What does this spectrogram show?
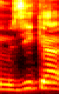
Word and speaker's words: موزيكا: مزيكا اصلا جايه من موزيكا بالمناسبه يعني حتى اقرب لنقط الايطالي هي جايه من موزيكا بالانجلش ميوزك بس هي بتقال موزيكا مش موزيك فهي اقرب للنطق الايطالي فهي ايطاليه مش بس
